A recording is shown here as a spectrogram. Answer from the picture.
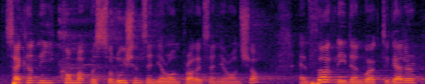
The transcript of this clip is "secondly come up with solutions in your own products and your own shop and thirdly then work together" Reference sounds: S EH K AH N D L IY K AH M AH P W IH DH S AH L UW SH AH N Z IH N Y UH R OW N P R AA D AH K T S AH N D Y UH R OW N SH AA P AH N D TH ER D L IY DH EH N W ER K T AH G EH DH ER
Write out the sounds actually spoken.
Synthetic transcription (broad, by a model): S EH K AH N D L IY K AH M AH P W IH DH S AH L UW SH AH N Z IH N Y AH R OW N P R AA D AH K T S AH N Y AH R OW N SH AA P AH N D TH ER D L IY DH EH N W ER K T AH G EH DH ER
